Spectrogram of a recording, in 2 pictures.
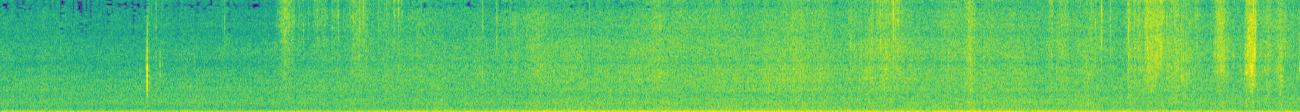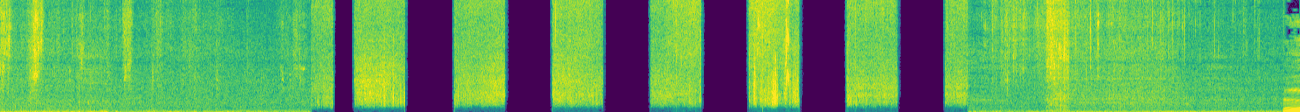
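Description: Breath blowing into a smouldering dry-grass tinder bundle to bring a bow-drill ember to flame, heard as a steady rushing noise. About two-thirds of the way in, the sound cuts in and out in about six short chunks with dead silence between, then the rushing returns.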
